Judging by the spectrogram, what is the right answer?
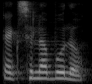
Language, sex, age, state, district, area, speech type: Marathi, female, 45-60, Maharashtra, Osmanabad, rural, read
